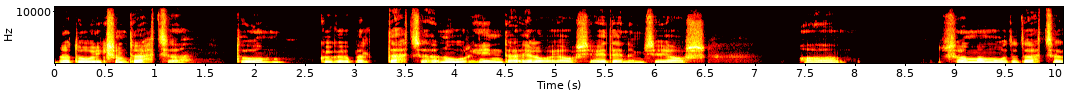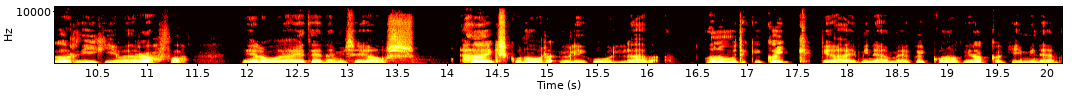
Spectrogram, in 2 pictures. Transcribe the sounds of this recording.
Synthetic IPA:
no̞t̪uːiksomt̪æht̪sɑ | t̪om | kɤjɡeɡeb̥eɑlt̪ːæht̪sɑnuːɾihind̪̥ɑe̞lojɑosjɑe̞d̪e̞ne̞mise̞jɑos | ɑ | sɑmːɑmoːd̪ut̪æht̪sɑɡ̥ɑriːɡ̥ivɯjɾɑhfɑ̰ | e̞lojɑe̞d̪̥e̞ne̞mise̞jɑos | hæːikskunoːɾeʔylʲikuːlilæːvæ̰ | ɑnːɑmujd̪̥ukikɤjkːpeɑejminemɑjɑkɤjkːunɑɡ̥inɑkːɑɡ̥iejminḛmɑ

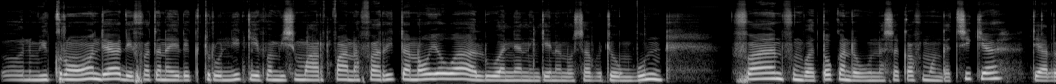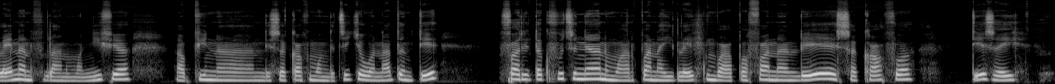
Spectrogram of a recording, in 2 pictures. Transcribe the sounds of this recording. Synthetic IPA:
nimikrɔ̃ond̪ad̪efat̪anaelekt̪ɾonikʲefəmisimaɾupanəfaɾit̪anowewaːluananeŋɡenanoz̥avaʈ͡ʂembuninə | fanifumbat̪okaɳɖ͡ʐaunəsakafumaŋɡat͡sikʲad̪̥ealajnənifilanəmanifa | apinənlesakafumaŋɡat͡sikʲawanat̪inid̪̥e | faɾit̪aki̥fut͡sinanimaɾupanailajkumbaːpafanənlesakafə | d̪̥ezaj

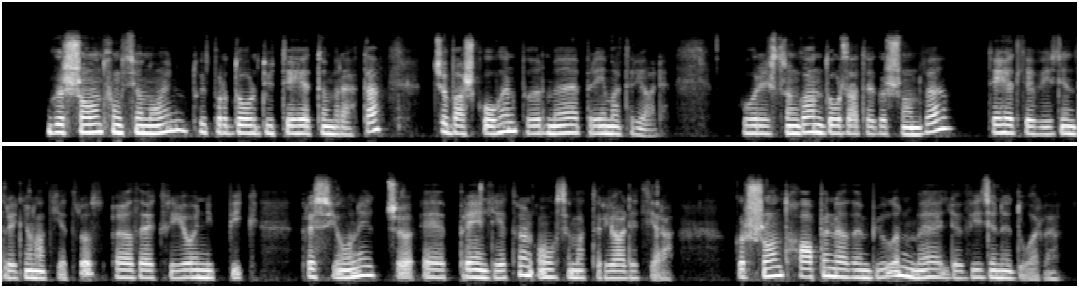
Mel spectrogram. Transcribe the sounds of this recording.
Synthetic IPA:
ɡəɾʃɔnt̪əfuŋksiɔnɔjnt̪uipəɾd̪ɔɾd̪yt̪ɛhɛt̪əmɾɛht̪a | t͡ɕəbaʃkɔɦɛnpəɾmɛpɾimat̪ʰɛɾia̰lɛ | kuɾiʃt̪ɾəŋɡɔnd̪ɔɾzat̪ɛɡəɾʃɔnvɛ | t̪ɛɦɛt̪lɛvizind̪ɾɛt̪ɲɔnat̪jɛ̰t̪ɾə̰sɛðɛkɾijɔjnəpik | pɾɛsiɔnit͡ʃə̰ʔɛpɾɛnlɛt̪ɾənɔsɛmat̪ɛɾialɛt̪ʰjɛ̰ɾa | ɡ̥əɾʃɔnt̪ə̥hapɛnɛðɛmbylˠənmɛləvizənɛd̪ṵa̰ɾvɛ

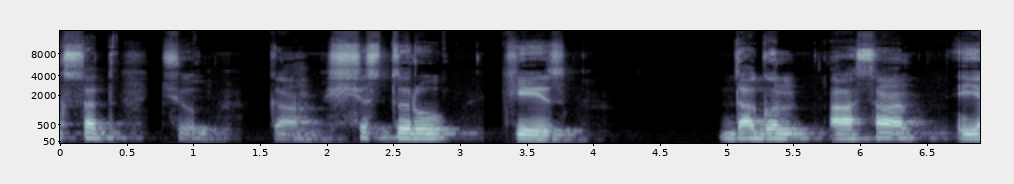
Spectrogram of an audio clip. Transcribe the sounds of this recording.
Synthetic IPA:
ksɐd̪ | t͡ʃʰu | kãːɕist̪ɾuːt͡ʃiːz | d̪ɐɡunaːsaːn | ja

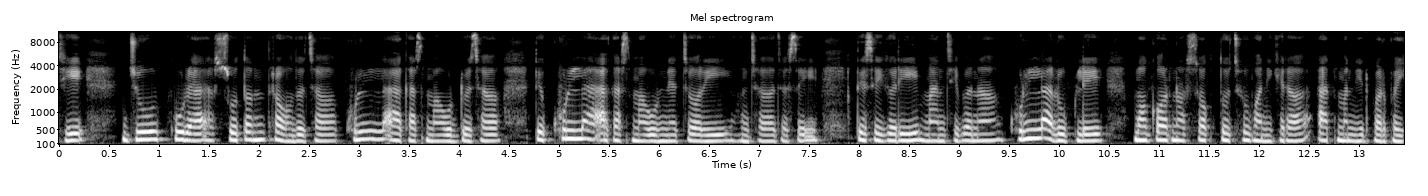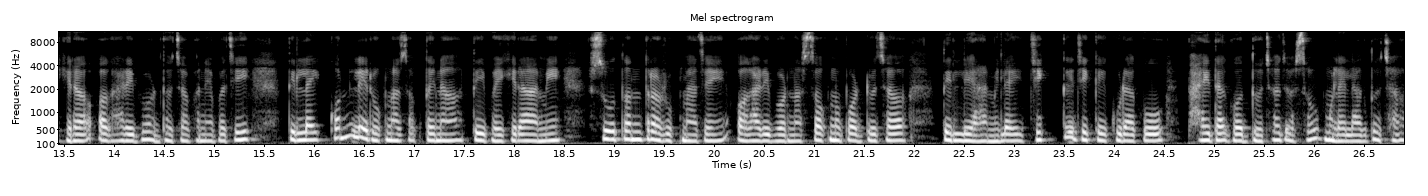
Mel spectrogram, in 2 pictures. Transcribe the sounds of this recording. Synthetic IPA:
t͡sʰid͡zokuɽaswot̪ʌnt̪rʌɦũd̪ʌt͡sʰʌkʰulaːkasmauɽd̪ot͡sʰʌt̪jokʰulːaːkasmauɽnjet͡sʌɾiɦunt͡sʰʌd͡zʌsʌjt̪esʌjɡʌɾimant͡sʰebʌnʌkʰulːaruplemʌɡʌrnʌsʌkt̪ut͡sʰubʱʌnekʰeɾʌat̪mʌnirbʱʌrbʱʌjkʰeɾʌʔʌɡaɽibʌɽd̪ot͡sʰʌbʱʌnepʌt͡sʰit̪elːajkʌnleɾoknʌsʌk̚d̪ʌjnʌt̪ejbʱʌjkʰeɾʌɦamiswot̪ʌnt̪rʌrupmat͡saĩʌɡaɽibʌɽnʌsʌknupʌɽɖ̪ot͡sʰʌt̪elːeɦamilajd͡zʱikːʌjd͡zʱikːʌjkuɽakopʰajd̪aɡʌd̪ot͡sʰʌd͡zʌsomulajlaɡd̪ot͡sʰʌ

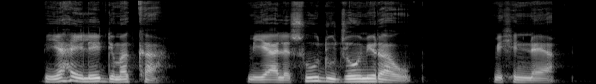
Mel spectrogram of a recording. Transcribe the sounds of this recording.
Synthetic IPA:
mijaɦajlejdimakʰːa | mijaːlasuːdud͡ʒoːmiɾaːwɔ̰ | mihinːɔja̰

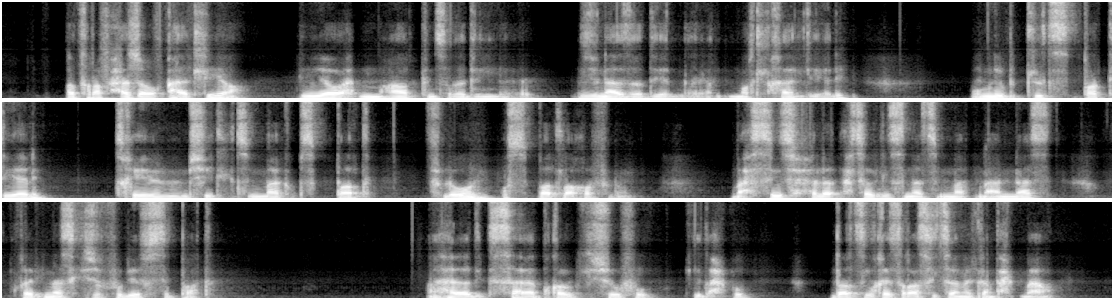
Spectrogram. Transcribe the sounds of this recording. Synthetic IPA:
ʔɑt̪ˤɾˤɑfħaʒːawɑqʕat̪ləjːæ | həjːæwaħəd̪mənːɦɑɾˤkənt̪ɣæd̪il | ʒənæzad̪jælmɑɾˤt̪əlxæld̪jæli | wmnibəd̪ːəlt̪sˤːə̥bːɑt̪̚d̪jæli | t̪xəjinmʃit̪əlt̪əmːækbsə̥b̥ːɑt̪ˤ | flunwəsˤə̥bːɑt̪ˤlɑkuflun | mæħsːit̪ħlʔħt̪ːæwk̪əlsnæt̪əmːækma̰ʕənːæs | bqit̪ənːæskæʃufuljæfə̥sːəbːɑ̰t̪ˤ | hæd̪ikə̥sːaʕabqɑwkʰæʃufu | kæjd̪ˤɑħku | d̪ɑɾˤt̪ːəlqit̪ɾˤɑsit̪ʔænækænd̪ˤħə̥kmaʕhʊm

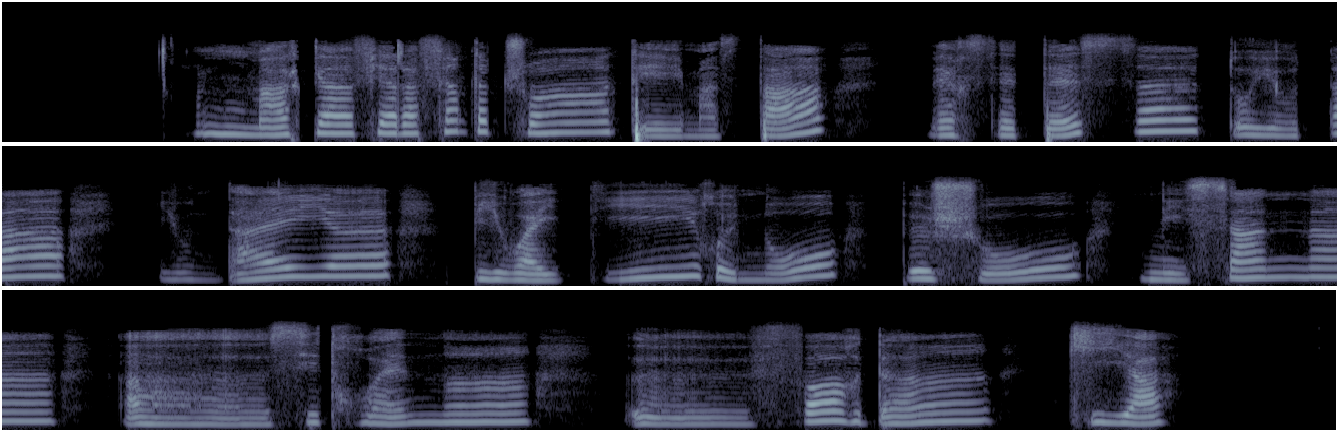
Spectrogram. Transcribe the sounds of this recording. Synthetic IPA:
mimaɾkəfjaɾəfjãnt̪əʈ͡ʂwãd̪̥emast̪a | mɛʁsed̪ɛst̪ojot̪a | iund̪aj | b̥iwajd̪̥iʁøno | pøʃonisanə | sit̪ʁwɛnə | fɔʁd̪ə̃ | kʰia

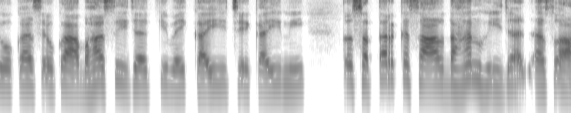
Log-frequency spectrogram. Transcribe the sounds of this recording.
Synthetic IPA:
okaseokaaːbʱaːsid͡ʒaːd͡ʒkibʱəikəit͡ʃʰekəinĩ | t̪osət̪əɾksaːwd̪ʱaːɦənɦʊid͡ʒaed͡ʒəsa̰

